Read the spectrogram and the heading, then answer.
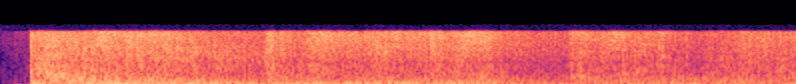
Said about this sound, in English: We might have to drop an explosion on that one right there.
